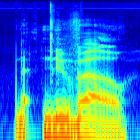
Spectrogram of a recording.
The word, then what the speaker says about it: Nouveau: No. Nouveau is how you say that.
